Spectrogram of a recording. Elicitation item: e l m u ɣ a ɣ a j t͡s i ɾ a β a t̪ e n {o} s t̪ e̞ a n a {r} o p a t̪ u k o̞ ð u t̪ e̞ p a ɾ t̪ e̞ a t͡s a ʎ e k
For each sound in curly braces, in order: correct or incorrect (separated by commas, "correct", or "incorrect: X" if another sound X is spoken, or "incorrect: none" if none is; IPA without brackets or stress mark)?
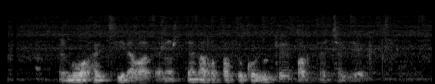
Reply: correct, correct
